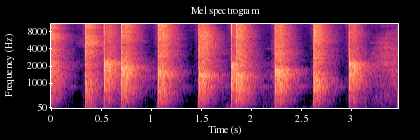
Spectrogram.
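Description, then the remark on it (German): A short burst of hand clapping, about nine or ten sharp claps at a slightly uneven pace, like one person giving a small round of applause, with no voices. “An dieser Stelle vielleicht auch nochmal ein großes Dankeschön an Niklas und einen kleinen Applaus.”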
